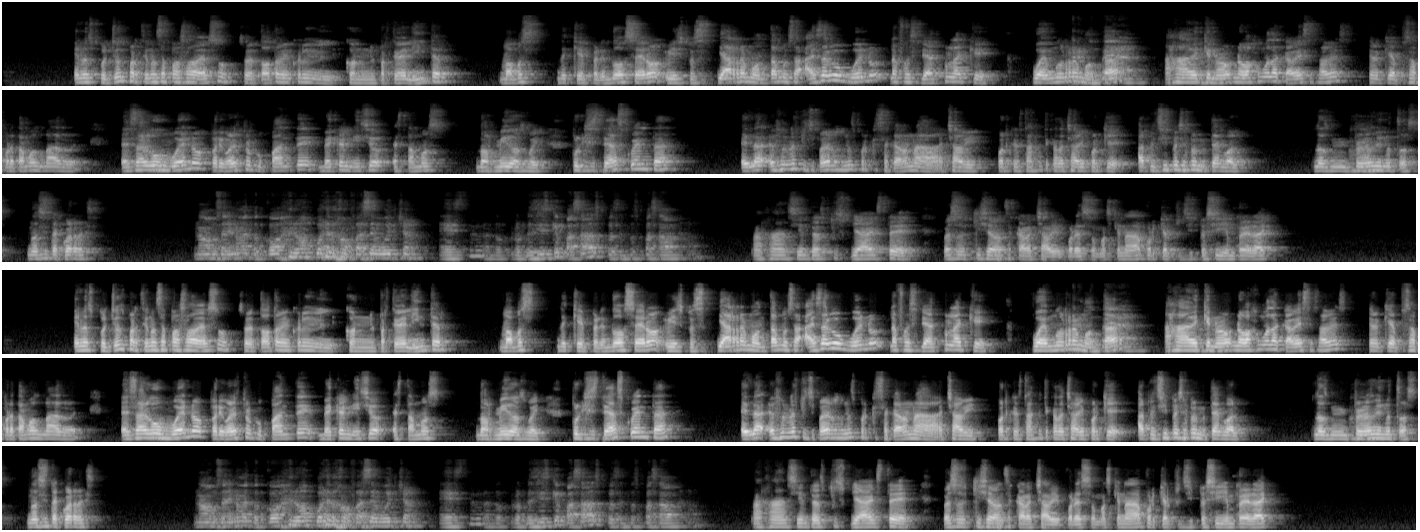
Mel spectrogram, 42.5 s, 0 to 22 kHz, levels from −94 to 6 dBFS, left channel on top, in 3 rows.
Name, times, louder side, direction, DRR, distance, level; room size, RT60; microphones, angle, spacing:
voice 1, 0.7-4.4 5.0-9.8 10.3-11.2 11.6-13.4 13.7-14.9 15.3-18.5 18.9-20.8 21.5-26.5 27.3-28.3 28.6-29.2 35.8-37.4 37.7-41.0, right 6 dB, 85° right, 13 dB, 0.6 m, -23 dB
voice 2, 10.7-11.3 11.9-12.2 15.6-15.9 27.6-27.9 30.2-35.3, right 1 dB, 15° left, -5 dB, 1.6 m, -36 dB
10.5 x 5.7 x 2.3 m, 0.36 s
head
